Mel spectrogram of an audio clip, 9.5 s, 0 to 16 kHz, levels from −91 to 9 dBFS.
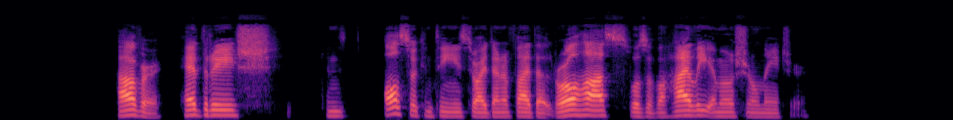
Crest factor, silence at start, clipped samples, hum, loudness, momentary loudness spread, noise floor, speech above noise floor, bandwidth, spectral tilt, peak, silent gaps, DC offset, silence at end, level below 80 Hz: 22 dB; 1.2 s; under 0.1%; none; -22 LUFS; 20 LU; under -90 dBFS; over 67 dB; 7.6 kHz; -4.5 dB/octave; -2 dBFS; 1.70-1.79 s, 2.93-3.20 s, 3.63-3.83 s; under 0.1%; 1.75 s; -80 dBFS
